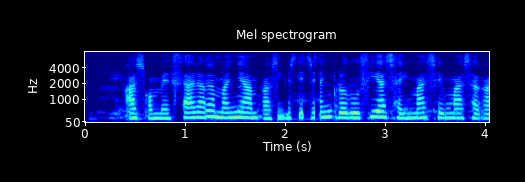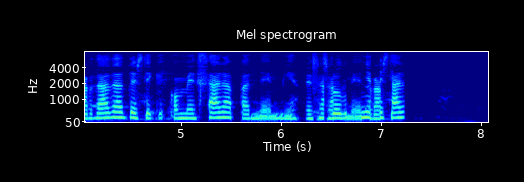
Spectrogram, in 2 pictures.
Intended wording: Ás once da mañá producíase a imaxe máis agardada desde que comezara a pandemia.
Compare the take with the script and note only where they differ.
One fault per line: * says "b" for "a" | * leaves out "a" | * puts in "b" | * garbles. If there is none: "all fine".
* says "comezara" for "once"
* garbles
* garbles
